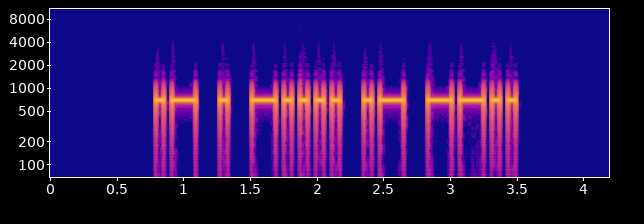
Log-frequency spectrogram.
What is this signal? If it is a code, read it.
Morse code, heard as a keyed tone, about 21 wpm, 700 Hz. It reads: AE6AZ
